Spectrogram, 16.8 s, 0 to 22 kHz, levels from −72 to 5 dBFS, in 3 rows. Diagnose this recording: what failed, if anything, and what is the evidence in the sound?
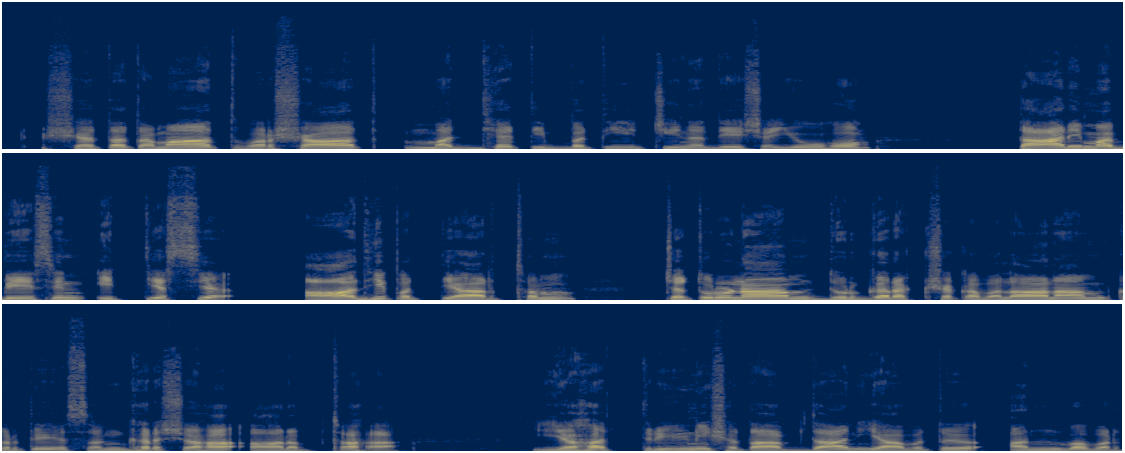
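No fault found in this recording.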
